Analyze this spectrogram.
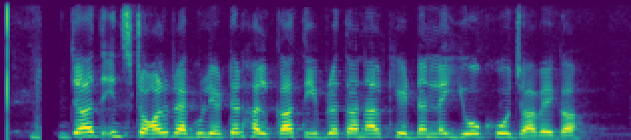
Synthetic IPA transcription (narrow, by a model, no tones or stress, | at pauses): d͡ʒəd̪ɪnsʈaːlɾɛːɡuːleːʈəɾɦəlkaːt̪iːbɾət̪ãːnaːlkʰeːɖənləiːjoːɡɦoːd͡ʒaːʋeːɡaː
